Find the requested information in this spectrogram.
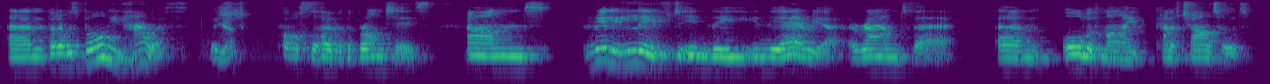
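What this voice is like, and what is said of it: Yorkshire English accent. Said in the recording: “you can hear from my accent that I'm a Yorkshire girl”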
